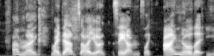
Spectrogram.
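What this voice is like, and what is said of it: Usual voice. Nothing is said of it.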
